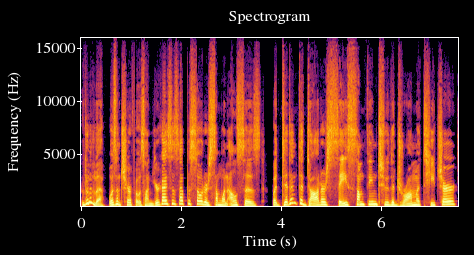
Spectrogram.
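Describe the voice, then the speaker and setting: A woman's voice: mid-range voice, very animated, moderate pace, few pauses, no room sound, studio quality. A woman chatting casually as a podcast guest, conversational and a little hesitant. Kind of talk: casual chat.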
